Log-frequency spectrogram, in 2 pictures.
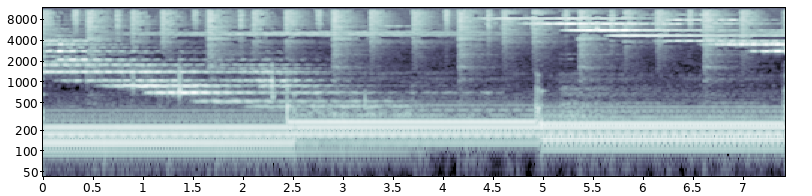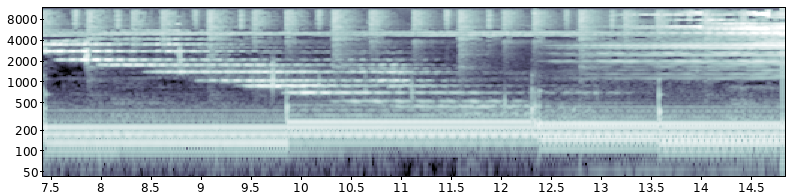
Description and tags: Ambient Seven Loop1
A small loopable stretch from an ambient piece I am working on with freesounder zagi2.
6 bars at 97 BPM. - Enjoy !
chilled, loopable, soft, relax, seamless-loop, ambient, 97bpm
